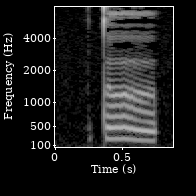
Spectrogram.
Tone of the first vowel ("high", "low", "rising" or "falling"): falling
